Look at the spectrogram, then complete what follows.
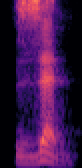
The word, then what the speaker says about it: Zen: is not tonal and they pronounce this character Chan Zen zeen and so if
